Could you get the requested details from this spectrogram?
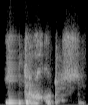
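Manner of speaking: soft, slow unvoiced whisper; whispered reply. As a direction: hush it reverently. Jesus answering, whispered. (jawaban berbisik pelan)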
